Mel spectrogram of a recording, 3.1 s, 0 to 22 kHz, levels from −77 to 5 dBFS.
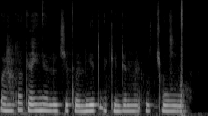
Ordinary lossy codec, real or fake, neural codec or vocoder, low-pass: none; fake; codec, 44.1 kHz, 2.6 kbps, DAC; none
